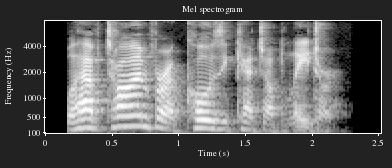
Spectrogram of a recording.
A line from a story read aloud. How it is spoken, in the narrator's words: roared Moody over the hubbub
